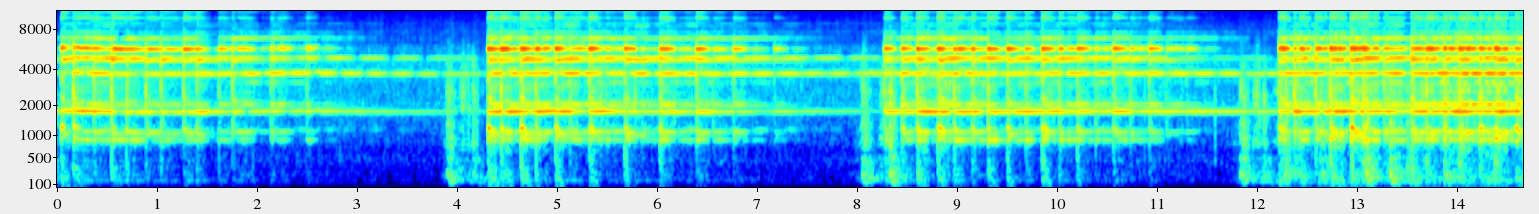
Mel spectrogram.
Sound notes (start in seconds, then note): 1.4 bell ringing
